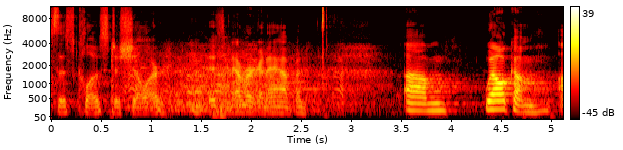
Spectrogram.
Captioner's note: audience laughs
